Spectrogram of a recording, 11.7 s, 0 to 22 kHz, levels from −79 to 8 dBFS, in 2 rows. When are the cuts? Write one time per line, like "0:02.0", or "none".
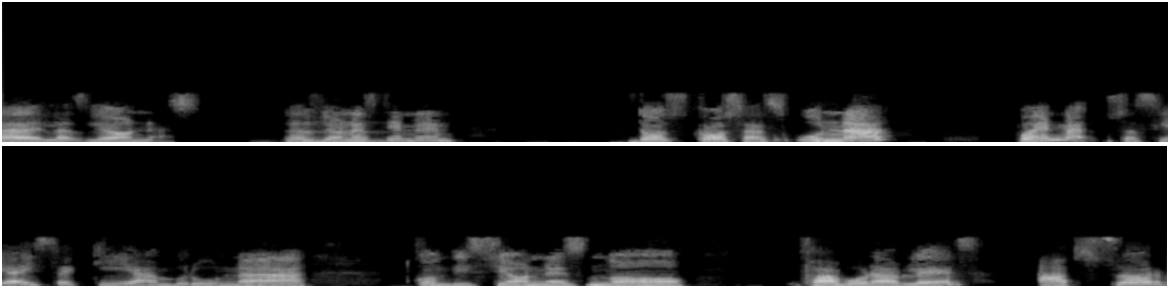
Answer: none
